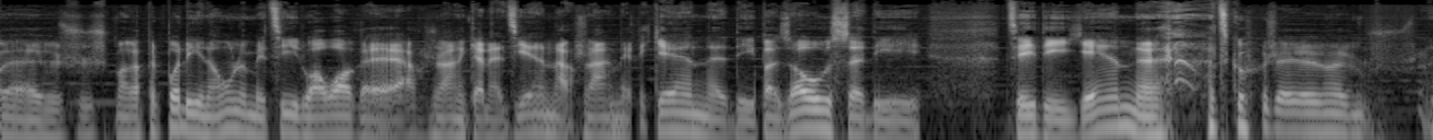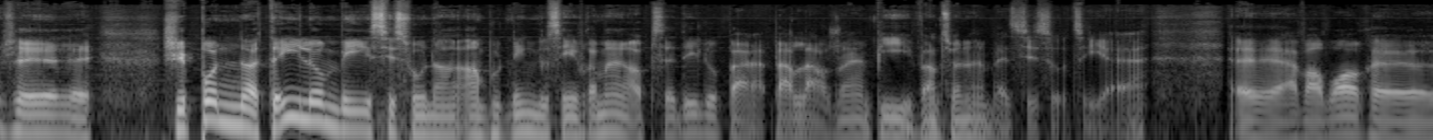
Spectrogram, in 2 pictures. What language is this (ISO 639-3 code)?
fra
